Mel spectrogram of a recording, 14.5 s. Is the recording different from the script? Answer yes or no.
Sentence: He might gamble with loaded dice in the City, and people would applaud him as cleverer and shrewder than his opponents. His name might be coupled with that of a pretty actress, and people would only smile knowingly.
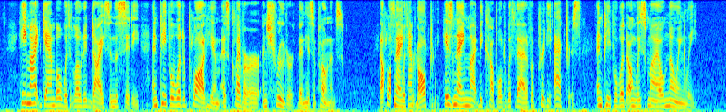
yes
